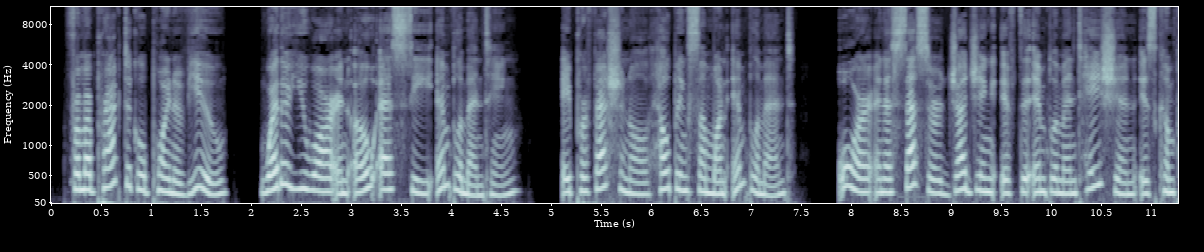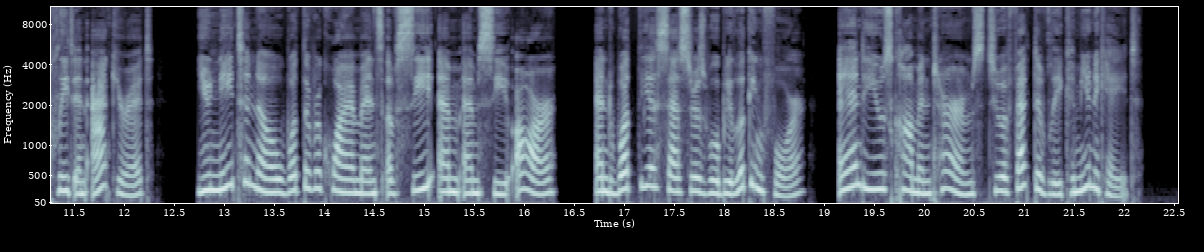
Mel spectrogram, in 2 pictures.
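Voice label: eLearning Sample, female voice actor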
